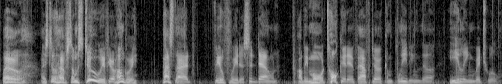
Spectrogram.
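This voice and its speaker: Man playing a gravelly, gruff older healer. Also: medium pitch, expressive, unhurried, sharp tone, full character voice. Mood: weary, hospitable. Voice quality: gravelly, creaky. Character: gruff older male healer and storyteller, guarded but kindly. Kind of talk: amateur audio drama acting. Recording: faint background noise.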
